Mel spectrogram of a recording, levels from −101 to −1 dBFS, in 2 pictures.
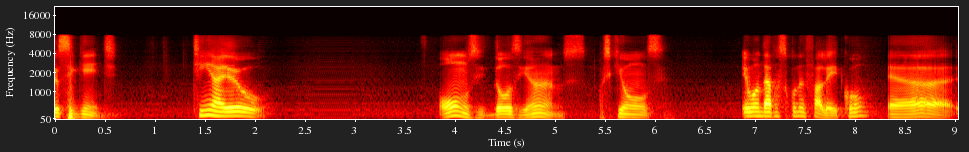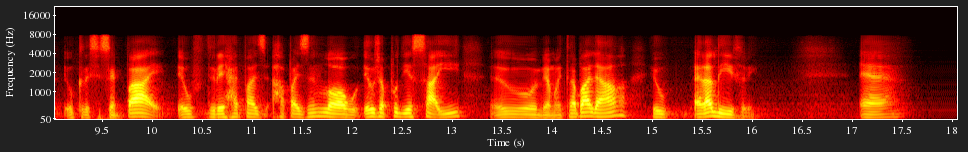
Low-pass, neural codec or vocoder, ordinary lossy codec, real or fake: none; codec, 16 kHz, about 1 kbps, DyCAST, with the encoder's durations; none; fake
